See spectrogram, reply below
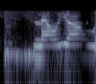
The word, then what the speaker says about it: Nellya: Nelia Lecht. – You said Nelia, spell that for me. – N-E-L-L-Y-A.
